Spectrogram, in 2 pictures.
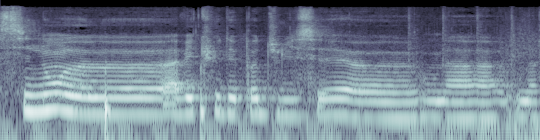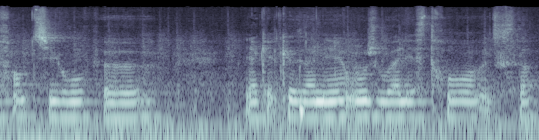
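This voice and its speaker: A woman's fairly slow speech carries audible room echo, with noticeable noise behind it. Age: 20s. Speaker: metal fan and amateur guitarist. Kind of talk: casual interview. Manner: hesitant, many fillers.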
